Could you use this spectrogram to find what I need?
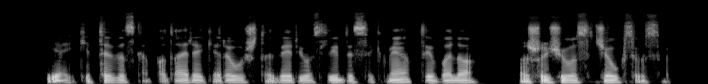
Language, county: Lithuanian, Alytus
